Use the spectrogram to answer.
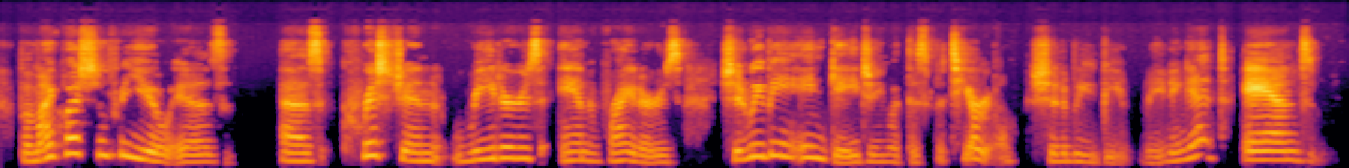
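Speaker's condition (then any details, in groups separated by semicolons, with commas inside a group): No condition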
